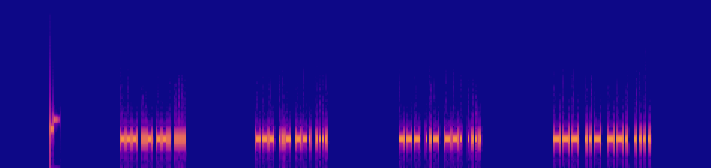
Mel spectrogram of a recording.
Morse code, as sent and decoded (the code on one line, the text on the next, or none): --- ..- --. .... / --- ..- --. .... / --- ..- --. .... / --- ..- --. ....
OUGH OUGH OUGH OUGH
